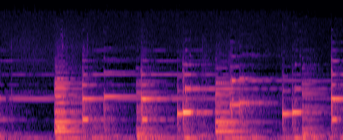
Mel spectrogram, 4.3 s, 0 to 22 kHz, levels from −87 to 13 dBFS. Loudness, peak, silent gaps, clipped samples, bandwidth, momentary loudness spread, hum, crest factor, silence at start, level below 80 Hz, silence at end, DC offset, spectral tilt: -22 LUFS; -4 dBFS; none; under 0.1%; 15.5 kHz; 15 LU; none; 18 dB; 0 s; -42 dBFS; 0 s; 0.2%; -7.5 dB/octave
